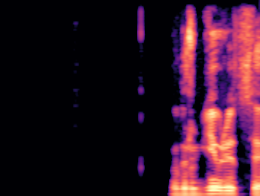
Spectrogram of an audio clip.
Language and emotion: Russian, neutral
